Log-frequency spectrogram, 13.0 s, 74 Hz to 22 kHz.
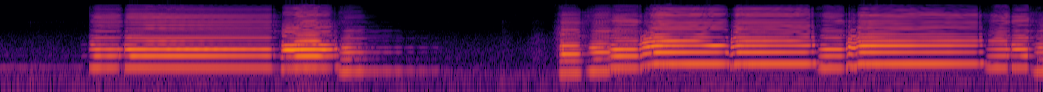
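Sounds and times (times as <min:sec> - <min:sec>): harmonica playing slow blues: 0:01.0 - 0:05.8, 0:06.9 - 0:13.0.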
